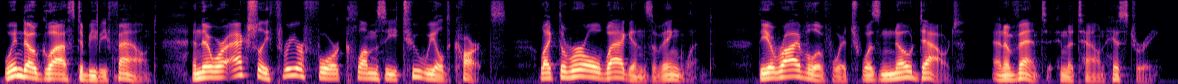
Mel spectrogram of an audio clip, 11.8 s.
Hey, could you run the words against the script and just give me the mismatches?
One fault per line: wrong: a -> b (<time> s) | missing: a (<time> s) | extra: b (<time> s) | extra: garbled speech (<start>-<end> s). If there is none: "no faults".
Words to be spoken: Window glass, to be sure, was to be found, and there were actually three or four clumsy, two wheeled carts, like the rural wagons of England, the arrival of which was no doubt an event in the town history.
missing: sure was to (1.0 s)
